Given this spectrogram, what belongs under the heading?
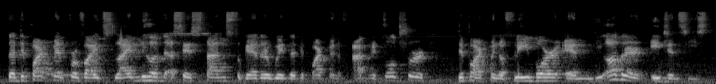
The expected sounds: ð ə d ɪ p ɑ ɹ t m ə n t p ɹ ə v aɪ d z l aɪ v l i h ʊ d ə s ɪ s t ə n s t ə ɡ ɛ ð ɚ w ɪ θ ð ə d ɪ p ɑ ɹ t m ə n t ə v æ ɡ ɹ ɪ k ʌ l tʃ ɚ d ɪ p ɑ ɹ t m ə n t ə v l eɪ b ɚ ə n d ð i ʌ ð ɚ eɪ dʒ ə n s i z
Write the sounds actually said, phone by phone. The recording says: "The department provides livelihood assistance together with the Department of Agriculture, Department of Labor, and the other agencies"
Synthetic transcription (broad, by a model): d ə d ɪ p ɑ ɹ t m ə n t p ɹ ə v aɪ d s l aɪ v l i h ʊ d ə s ɪ s t ə n s t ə ɡ ɛ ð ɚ w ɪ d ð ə d ɪ p ɑ ɹ t m ə n t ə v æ ɡ ɹ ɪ k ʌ l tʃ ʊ d ɪ p ɑ ɹ t m ə n t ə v l eɪ b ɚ ə n d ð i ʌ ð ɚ eɪ dʒ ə n s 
